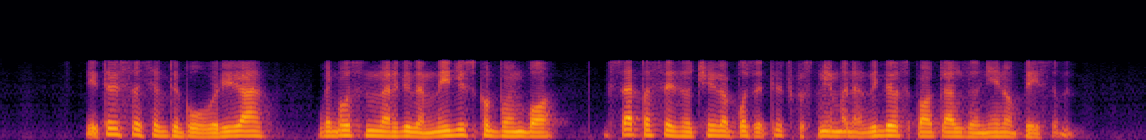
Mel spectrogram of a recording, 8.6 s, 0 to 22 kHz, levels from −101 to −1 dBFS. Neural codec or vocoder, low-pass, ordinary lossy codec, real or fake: codec, 16 kHz, 0.5 kbps, FreqCodec, larger model; 3.6 kHz; none; fake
